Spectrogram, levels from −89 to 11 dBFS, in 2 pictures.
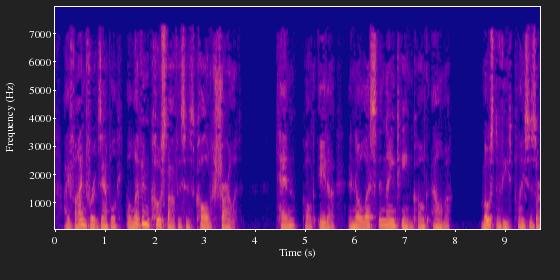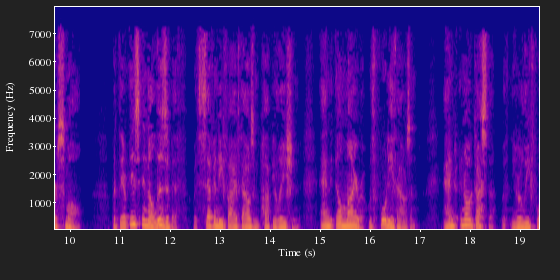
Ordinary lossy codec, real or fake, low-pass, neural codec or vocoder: MP3, 32 kbps; real; 7.2 kHz; none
